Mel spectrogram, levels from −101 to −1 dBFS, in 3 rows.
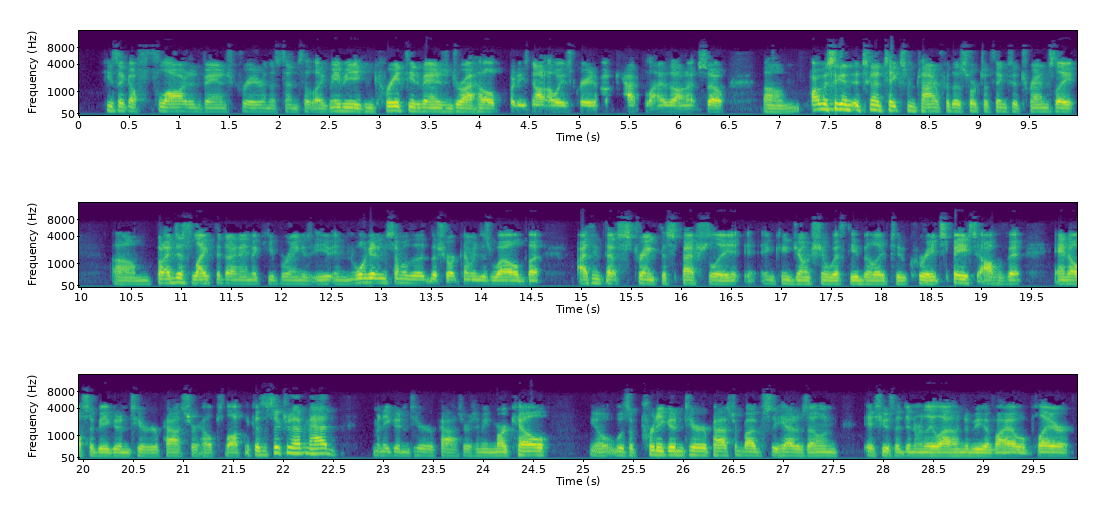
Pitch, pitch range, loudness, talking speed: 115 Hz, 110-130 Hz, -18 LUFS, 260 wpm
